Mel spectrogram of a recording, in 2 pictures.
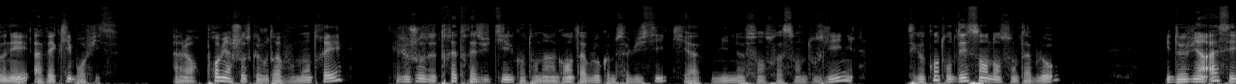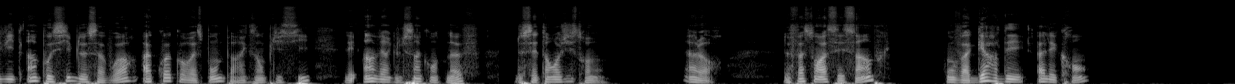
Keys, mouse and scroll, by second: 9.5-9.9 scroll down 2, 10.3-10.7 scroll down 2, 11.3 scroll down 2, 13.2 click, 20.6-21.1 scroll up 2, 21.4-21.7 scroll up 2, 22.0 scroll up 2.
